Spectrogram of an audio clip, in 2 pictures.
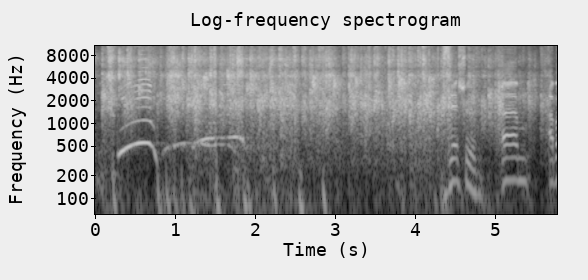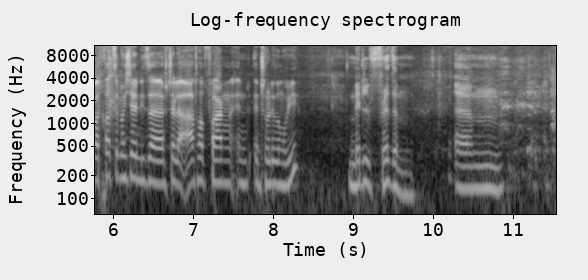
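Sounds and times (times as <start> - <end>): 
audience applause: 0.0 - 6.2
speech: 4.4 - 11.5
laughter: 10.6 - 11.5.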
